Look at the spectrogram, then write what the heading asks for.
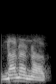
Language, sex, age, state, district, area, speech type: Bengali, male, 18-30, West Bengal, Malda, rural, conversation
